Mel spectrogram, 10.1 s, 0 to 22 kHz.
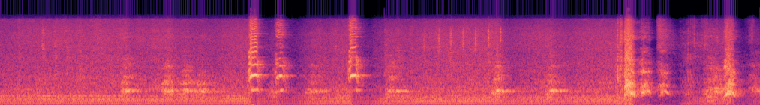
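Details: Greater Swiss Mountain Dog up for adoption in July 2015 gives a few short, sharp barks, two close together near the middle and a louder burst near the end, over a steady low hum with faint whining tones between.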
